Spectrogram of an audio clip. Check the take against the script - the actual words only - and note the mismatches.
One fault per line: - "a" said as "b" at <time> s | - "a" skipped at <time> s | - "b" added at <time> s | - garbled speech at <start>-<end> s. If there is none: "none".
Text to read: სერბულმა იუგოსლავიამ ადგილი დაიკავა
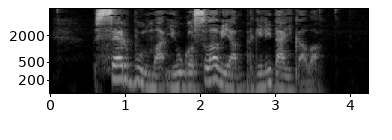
none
